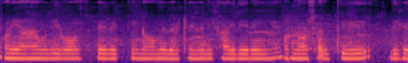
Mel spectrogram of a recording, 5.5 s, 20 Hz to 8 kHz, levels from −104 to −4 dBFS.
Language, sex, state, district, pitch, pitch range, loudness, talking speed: Hindi, female, West Bengal, Jhargram, 175 Hz, 175-180 Hz, -38 LUFS, 200 wpm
